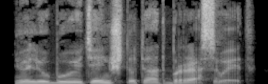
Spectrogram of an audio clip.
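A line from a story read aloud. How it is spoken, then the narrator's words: Northerner growling. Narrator (Russian): прорычал северянин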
